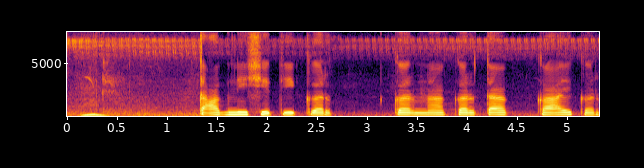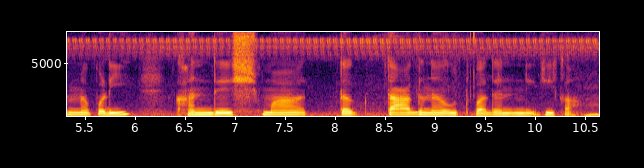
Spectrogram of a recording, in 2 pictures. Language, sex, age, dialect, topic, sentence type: Marathi, male, 18-24, Northern Konkan, agriculture, statement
